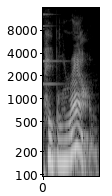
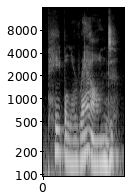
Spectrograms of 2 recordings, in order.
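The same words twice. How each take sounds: First: The final d sound is left off. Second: The final d sound is pronounced. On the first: "he also doesn't really say the d sound in around" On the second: "So he doesn't say people around"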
